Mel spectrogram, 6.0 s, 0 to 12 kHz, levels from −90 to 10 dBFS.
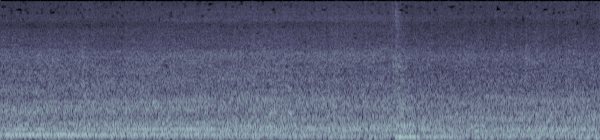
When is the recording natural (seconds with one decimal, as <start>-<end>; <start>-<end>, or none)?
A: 0.0-6.0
